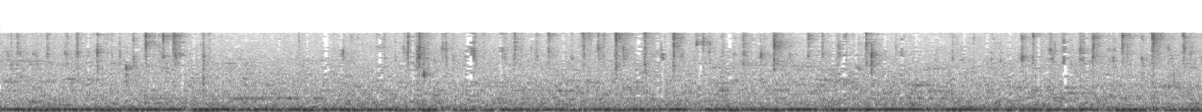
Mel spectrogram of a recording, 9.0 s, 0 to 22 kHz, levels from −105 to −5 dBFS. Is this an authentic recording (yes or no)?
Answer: yes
